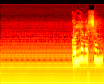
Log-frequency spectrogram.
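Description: Steady low electrical hum with a buzz of overtones. About one and a half seconds in, a voice begins loudly, speaking or singing.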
